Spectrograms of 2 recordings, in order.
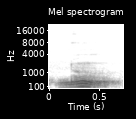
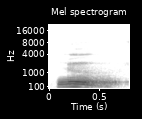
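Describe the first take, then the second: First: It is said with an American accent. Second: It is said with an American accent.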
